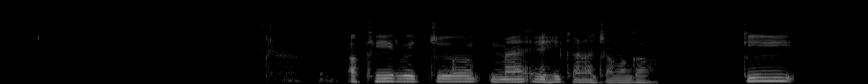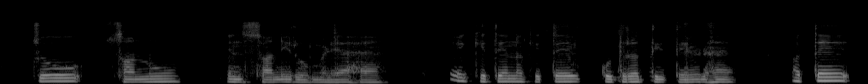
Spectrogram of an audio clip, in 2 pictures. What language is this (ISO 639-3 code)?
pan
